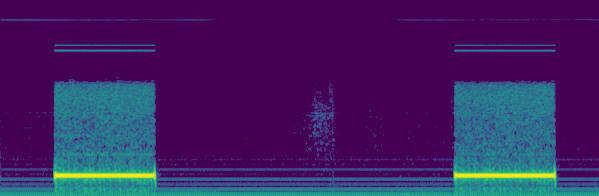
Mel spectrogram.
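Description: A telephone line tone sounds while a call is placed: two steady, mid-pitched tones, each about one second long, separated by several seconds of near silence.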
